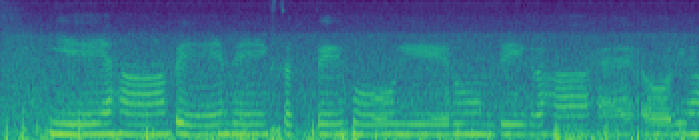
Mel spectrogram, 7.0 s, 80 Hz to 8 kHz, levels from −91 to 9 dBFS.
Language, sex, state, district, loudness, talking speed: Hindi, female, Haryana, Jhajjar, -18 LUFS, 110 wpm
